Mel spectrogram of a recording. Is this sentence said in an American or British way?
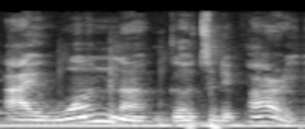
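American. It is said the American way, with want to reduced. "in American English, you say"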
